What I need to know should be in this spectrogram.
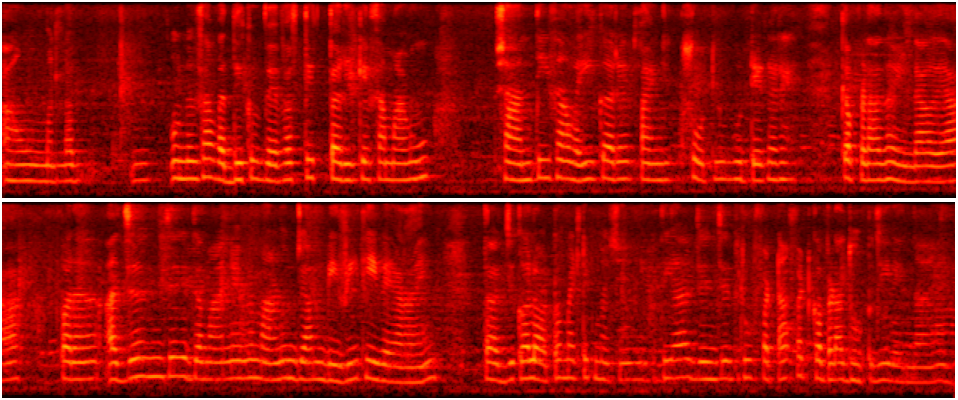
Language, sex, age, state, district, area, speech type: Sindhi, female, 18-30, Gujarat, Surat, urban, spontaneous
